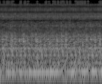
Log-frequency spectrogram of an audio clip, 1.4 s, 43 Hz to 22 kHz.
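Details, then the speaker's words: Honda Odyssey V6 idling after an engine reinstall: low steady hum with a faint uneven knock from below. A Dayco automatic timing belt tensioner failed within 3,000–4,000 miles; to be replaced with a modified manual tensioner. "So I don't know why it failed, but I'm pretty sure that's the issue. I'm gonna show you here in a moment. You can kind of hear the knocking noise down there."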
